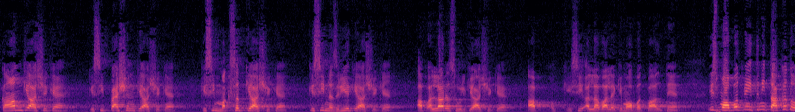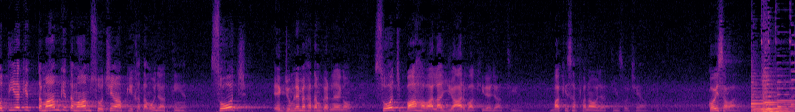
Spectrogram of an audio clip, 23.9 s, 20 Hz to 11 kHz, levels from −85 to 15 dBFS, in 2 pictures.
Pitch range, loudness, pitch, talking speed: 155-225 Hz, -24 LUFS, 185 Hz, 195 wpm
